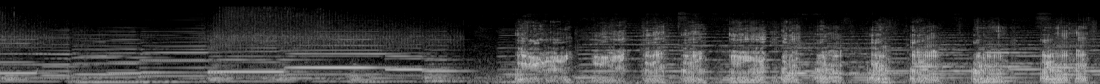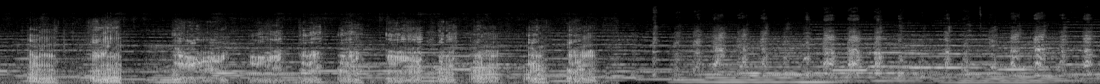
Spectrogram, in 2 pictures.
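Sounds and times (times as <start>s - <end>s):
background music: 0.0s - 22.0s
pigs grunting: 5.1s - 17.1s.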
